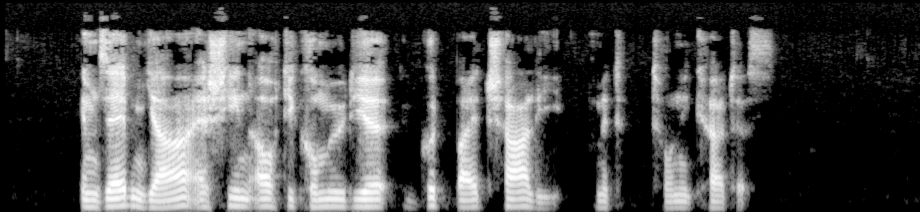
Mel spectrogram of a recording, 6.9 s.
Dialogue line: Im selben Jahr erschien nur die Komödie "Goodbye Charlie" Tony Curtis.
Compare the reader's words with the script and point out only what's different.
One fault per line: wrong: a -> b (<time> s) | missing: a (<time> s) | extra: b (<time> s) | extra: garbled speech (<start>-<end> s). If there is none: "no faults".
wrong: nur -> auch (1.9 s)
extra: mit (4.4 s)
